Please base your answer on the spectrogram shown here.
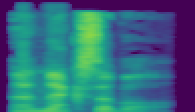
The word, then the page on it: annexable: British English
